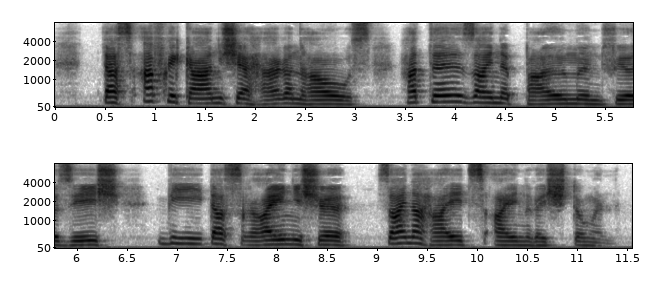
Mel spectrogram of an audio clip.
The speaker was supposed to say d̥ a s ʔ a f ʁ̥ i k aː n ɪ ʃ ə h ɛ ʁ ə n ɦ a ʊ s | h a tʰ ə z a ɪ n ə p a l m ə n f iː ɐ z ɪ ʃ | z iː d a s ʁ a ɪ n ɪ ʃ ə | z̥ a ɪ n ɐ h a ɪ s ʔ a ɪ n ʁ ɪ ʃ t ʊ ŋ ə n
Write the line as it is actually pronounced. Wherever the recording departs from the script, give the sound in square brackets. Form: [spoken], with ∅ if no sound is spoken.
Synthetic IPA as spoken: d̥ a s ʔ a f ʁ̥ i k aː n ɪ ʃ ə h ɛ ʁ ə n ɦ a ʊ s | h a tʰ ə z a ɪ n ə p a l m ə n f [yː] ɐ z ɪ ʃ | [v] iː d a s ʁ a ɪ n ɪ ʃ ə | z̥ a ɪ n ɐ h a ɪ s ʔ a ɪ n ʁ ɪ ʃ t ʊ ŋ ə n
